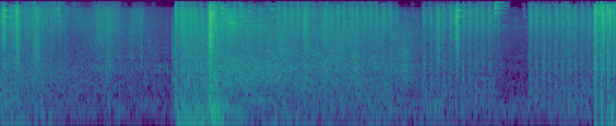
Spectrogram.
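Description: Sustained automatic gunfire from a firefight in Ghost Recon Wildlands, dense rapid bursts with sharp heavier shots, loud and near, broken by brief pauses.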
